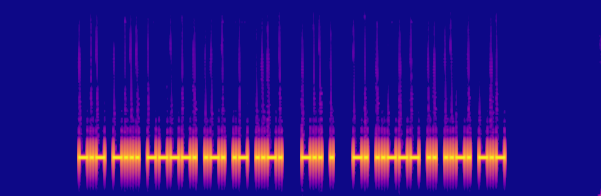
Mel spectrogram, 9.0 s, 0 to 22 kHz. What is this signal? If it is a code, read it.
Morse code, heard as a keyed tone, about 28 wpm, 700 Hz. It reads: KB9RAF DE N2IFK
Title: USA Callsign DE Callsign 28wpm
